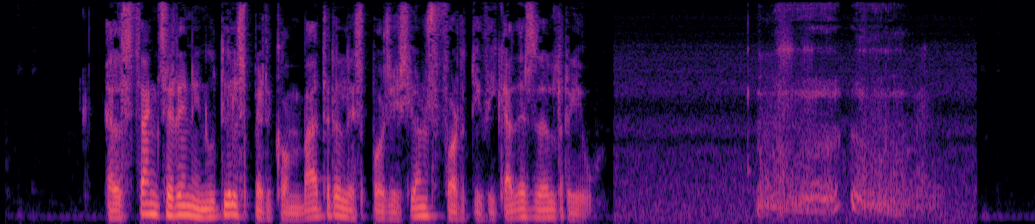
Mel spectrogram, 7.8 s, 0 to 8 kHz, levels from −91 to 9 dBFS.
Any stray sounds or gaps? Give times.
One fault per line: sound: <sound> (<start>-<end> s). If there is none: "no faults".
sound: throat clearing (5.6-7.1 s)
